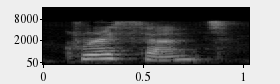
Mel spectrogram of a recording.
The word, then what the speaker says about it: crescent: In question number 1, scissors, scent, science, crescent, descent, and ascend.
